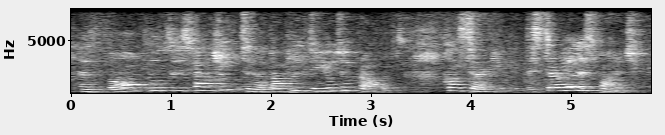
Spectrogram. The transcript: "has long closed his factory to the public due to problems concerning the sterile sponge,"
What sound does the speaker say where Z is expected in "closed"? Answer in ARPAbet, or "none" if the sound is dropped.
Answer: S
